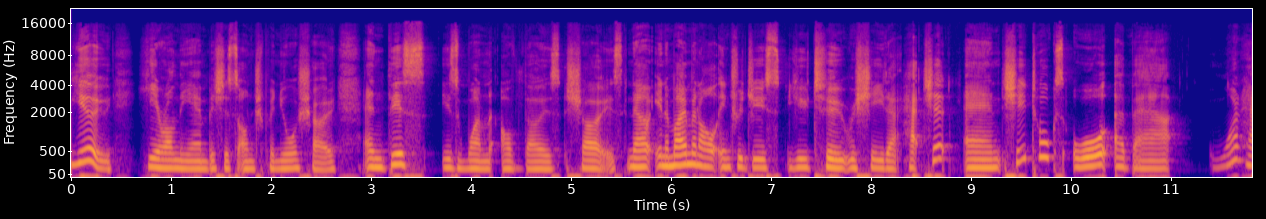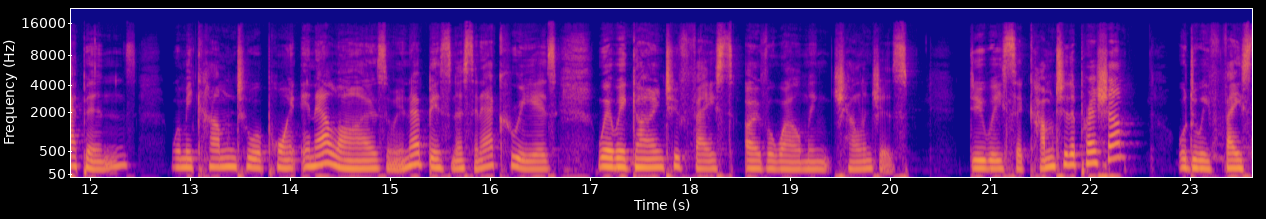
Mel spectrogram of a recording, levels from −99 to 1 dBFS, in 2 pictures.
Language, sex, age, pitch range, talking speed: English, female, 40-59, 145-175 Hz, 165 wpm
